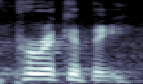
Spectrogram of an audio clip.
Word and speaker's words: pericope: It's spelled like pericope. But it's a pericope.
